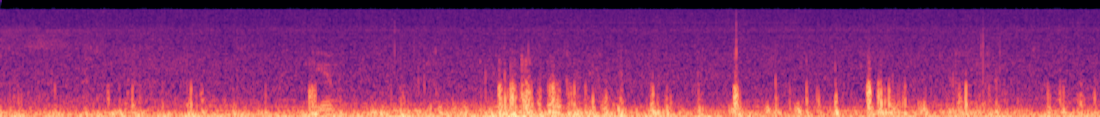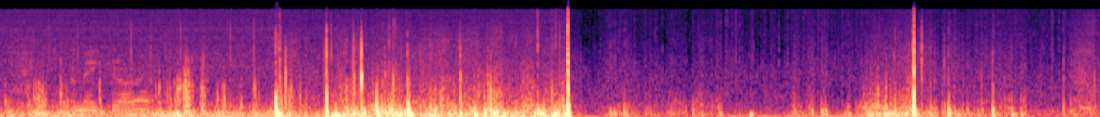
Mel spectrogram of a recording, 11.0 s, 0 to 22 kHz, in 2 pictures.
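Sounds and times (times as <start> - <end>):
rumbling on phone microphone: 0.0 - 11.0.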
